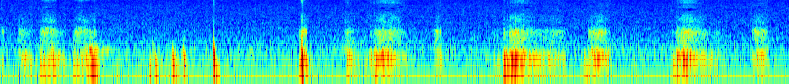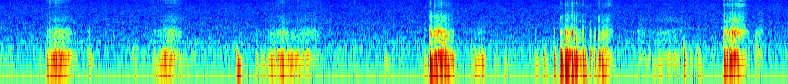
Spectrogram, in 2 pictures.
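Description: A cotton swab tip scratches inside the hole of a white plastic clothespin, shown in close-up. Soft, irregular bursts of scratching and rubbing come in short strokes with quiet gaps between them, mostly low and muffled with occasional brighter clicks.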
